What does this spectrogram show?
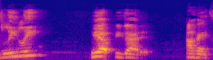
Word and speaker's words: Lili: But ultimately, and you said your name is pronounced Lili?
